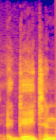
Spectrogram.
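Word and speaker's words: Gaten: Uh, is it Gayton? Is that how you say it? Gayton Matarazzo.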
